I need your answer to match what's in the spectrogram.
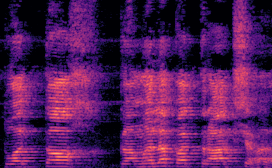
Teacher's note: तीसरे चरण में अगर आपने ध्यान दिया हो मैं कैसे चैंट किया था, त्वत्तः कमलपत्राक्ष, तो ये जो विसर्ग आ रहा है त के बाद, उसके बाद का अक्षर है क, और विसर्ग के बाद जब क या ख आता है तो विसर्ग का उच्चारण होता है ह फ्रॉम द एपिग्लॉटिस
